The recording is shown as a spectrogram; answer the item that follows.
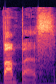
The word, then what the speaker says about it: Bumpass: Would be Roger Bumpass. – Whoa. – He is the voice of Squidward Tentacles in SpongeBob SquarePants. Although I think he actually pronounces his name Bumpus, but...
